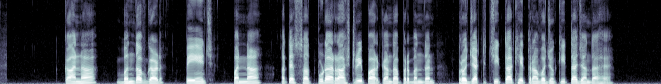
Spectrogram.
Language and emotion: Punjabi, neutral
